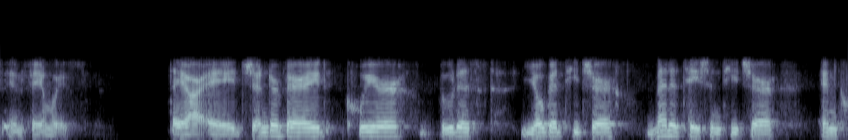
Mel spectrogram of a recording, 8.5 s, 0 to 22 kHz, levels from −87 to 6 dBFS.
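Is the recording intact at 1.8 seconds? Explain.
No. The iLBC codec shapes the whole clip, including 1.8 s. Each 20 ms frame is coded on its own, so the speech sounds slightly rough and synthetic. Nothing passes above 3.6 kHz, giving a narrow telephone tone that fits a 15.2 kbps mode.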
